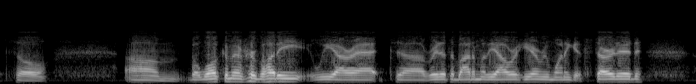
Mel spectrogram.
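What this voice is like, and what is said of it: Hoarse, strained voice. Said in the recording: “hoarse voice. I was at Cedar Point Amusement Park all day today screaming on a roller coaster, so I'm losing my voice a little bit”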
